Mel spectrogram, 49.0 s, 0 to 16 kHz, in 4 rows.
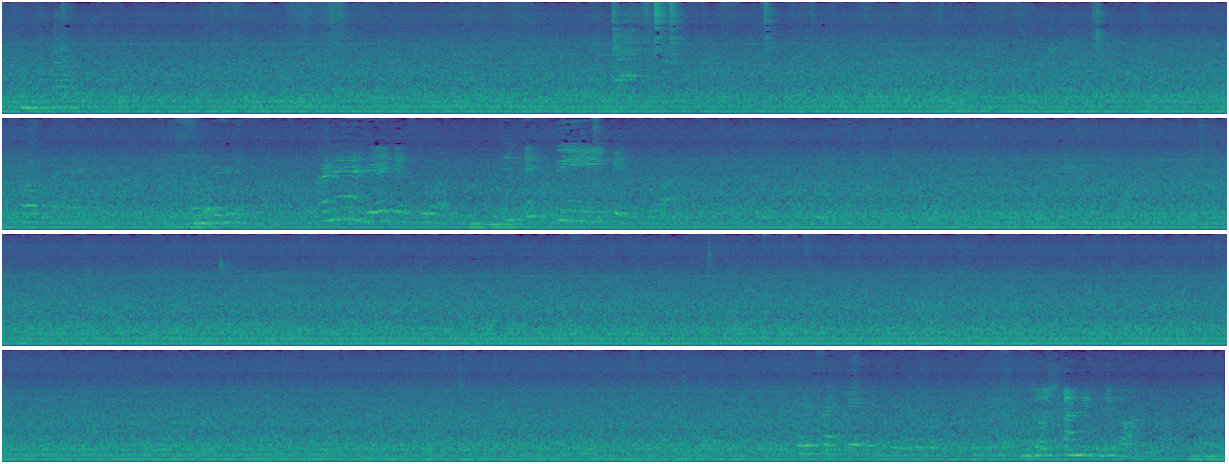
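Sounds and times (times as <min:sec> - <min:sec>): mechanical hum: 0:00.0 - 0:48.9.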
